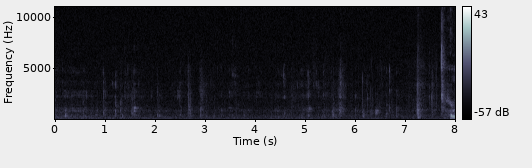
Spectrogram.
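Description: A person chewing a mouthful of pasta with meat sauce, close to the microphone: soft, wet mouth clicks scattered irregularly. A voice starts right at the end.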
